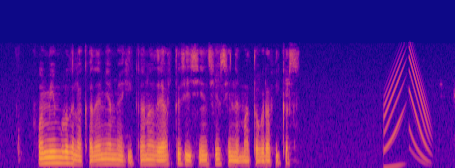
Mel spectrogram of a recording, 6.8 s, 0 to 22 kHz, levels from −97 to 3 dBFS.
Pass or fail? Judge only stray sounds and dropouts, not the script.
fail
